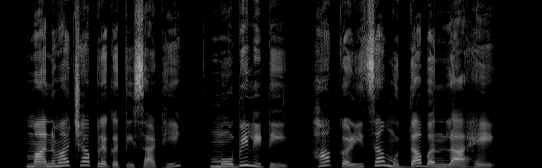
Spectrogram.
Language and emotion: Marathi, neutral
